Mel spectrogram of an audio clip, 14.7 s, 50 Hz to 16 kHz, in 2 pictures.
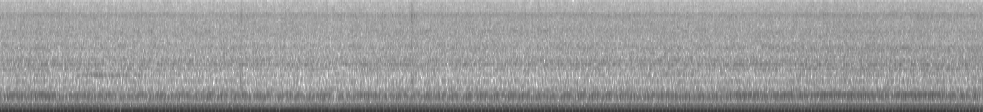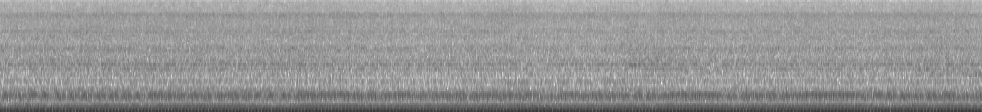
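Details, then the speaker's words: Peugeot 205 GTi Mi16 project car on an aftermarket ECU with Jenvey throttle bodies. A steady low petrol idle sags briefly now and then before recovering; the cause is not confirmed. "you can hear it starting to dip now a little bit so i'm thinking she can you can hear it dipping down"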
